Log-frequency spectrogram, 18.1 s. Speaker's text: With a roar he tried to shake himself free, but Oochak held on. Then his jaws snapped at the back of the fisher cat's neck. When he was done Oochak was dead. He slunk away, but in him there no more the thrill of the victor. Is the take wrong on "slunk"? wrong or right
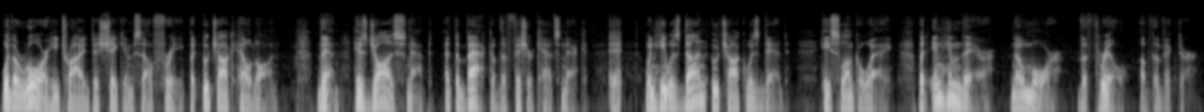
right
